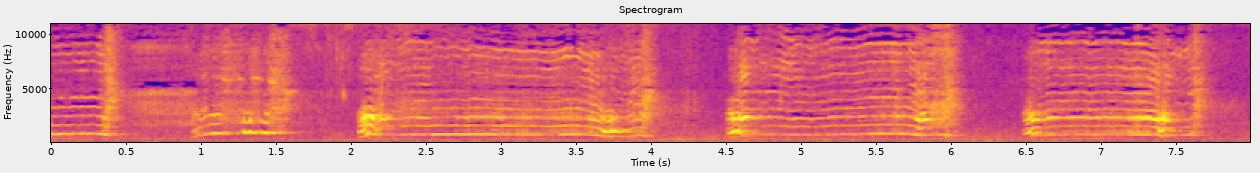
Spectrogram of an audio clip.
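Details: Welsh Terrier producing four long howls, each about a second and a half, beginning with an upward scoop, holding a steady rich-toned wail, then dropping slightly at the end, with short gaps between.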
